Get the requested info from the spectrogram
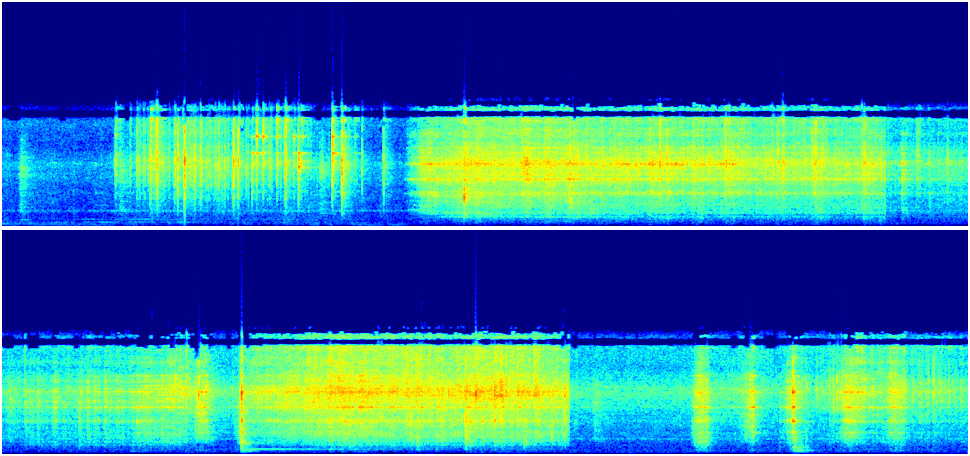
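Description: Msemen (Moroccan layered flatbread) sizzling on a hot flat pan as it cooks, an even hiss that starts about four seconds in and cuts off suddenly about four seconds before the end. A few clicks and knocks come before and after it.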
